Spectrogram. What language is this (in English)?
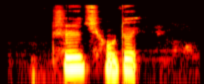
Chinese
